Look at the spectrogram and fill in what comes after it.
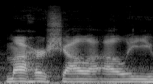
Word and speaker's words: Mahershala Ali: And then Mahershala Ali, who plays...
